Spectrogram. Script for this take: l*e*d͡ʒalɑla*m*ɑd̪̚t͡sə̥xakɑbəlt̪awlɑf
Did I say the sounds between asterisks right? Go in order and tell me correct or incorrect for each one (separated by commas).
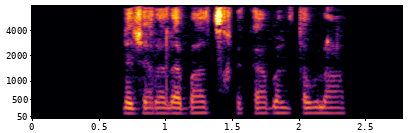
incorrect, incorrect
